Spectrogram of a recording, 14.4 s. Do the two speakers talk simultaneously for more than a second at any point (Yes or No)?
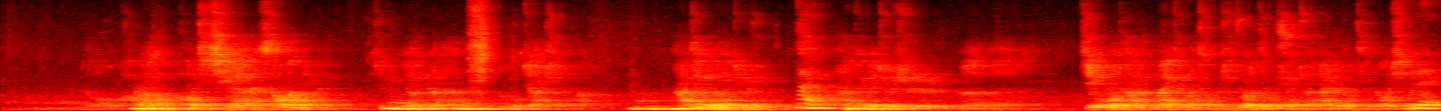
No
